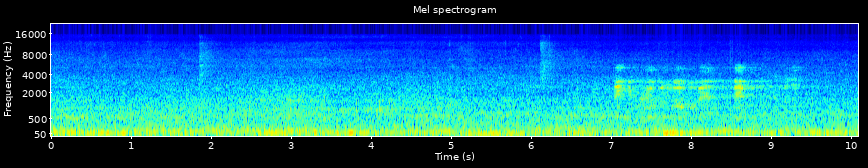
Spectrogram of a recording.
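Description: Downtown street traffic at an intersection: a steady low rumble of passing cars, with a run of short high-pitched chirping tones from about seven to nine seconds in.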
